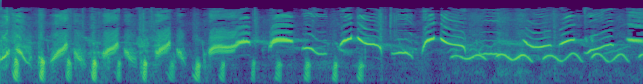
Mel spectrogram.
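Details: A tame caged Chinese hwamei (Garrulax canorus), held by hand while the cage is shaken, sings loudly: a fast run of repeated downslurred notes, then ringing high whistles and rapid rolling warbles.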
